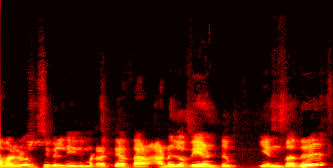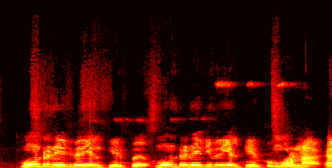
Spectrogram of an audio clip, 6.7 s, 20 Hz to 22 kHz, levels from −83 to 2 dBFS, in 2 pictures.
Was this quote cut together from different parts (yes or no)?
yes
